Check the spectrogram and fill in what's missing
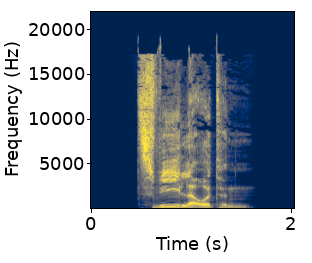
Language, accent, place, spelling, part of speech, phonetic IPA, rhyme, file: German, Germany, Berlin, Zwielauten, noun, [ˈt͡sviːˌlaʊ̯tn̩], -iːlaʊ̯tn̩, De-Zwielauten.ogg
- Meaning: dative plural of Zwielaut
